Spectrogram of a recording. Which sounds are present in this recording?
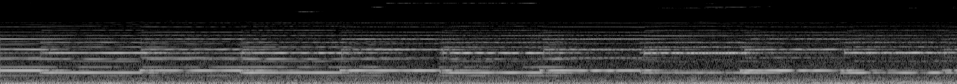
siren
